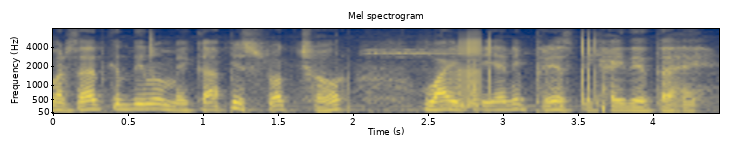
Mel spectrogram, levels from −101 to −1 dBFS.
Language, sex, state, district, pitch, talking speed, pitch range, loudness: Hindi, male, Odisha, Nuapada, 140 Hz, 175 wpm, 125-155 Hz, -17 LUFS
